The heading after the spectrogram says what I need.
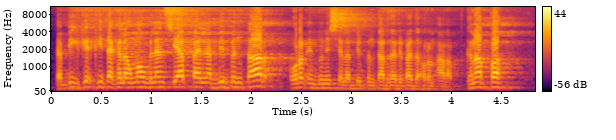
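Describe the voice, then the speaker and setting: High-voiced man teaching recitation. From Egypt. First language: Arabic. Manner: drills sounds slowly, contrasting wrong and right, chanted recitation examples. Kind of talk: Quran recitation lesson. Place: mosque.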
